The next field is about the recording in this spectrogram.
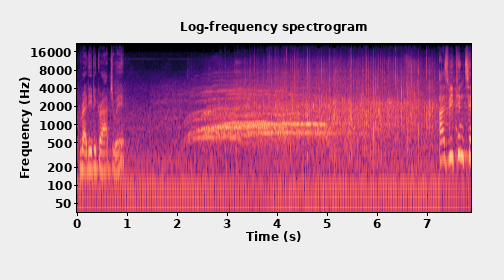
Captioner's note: applause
